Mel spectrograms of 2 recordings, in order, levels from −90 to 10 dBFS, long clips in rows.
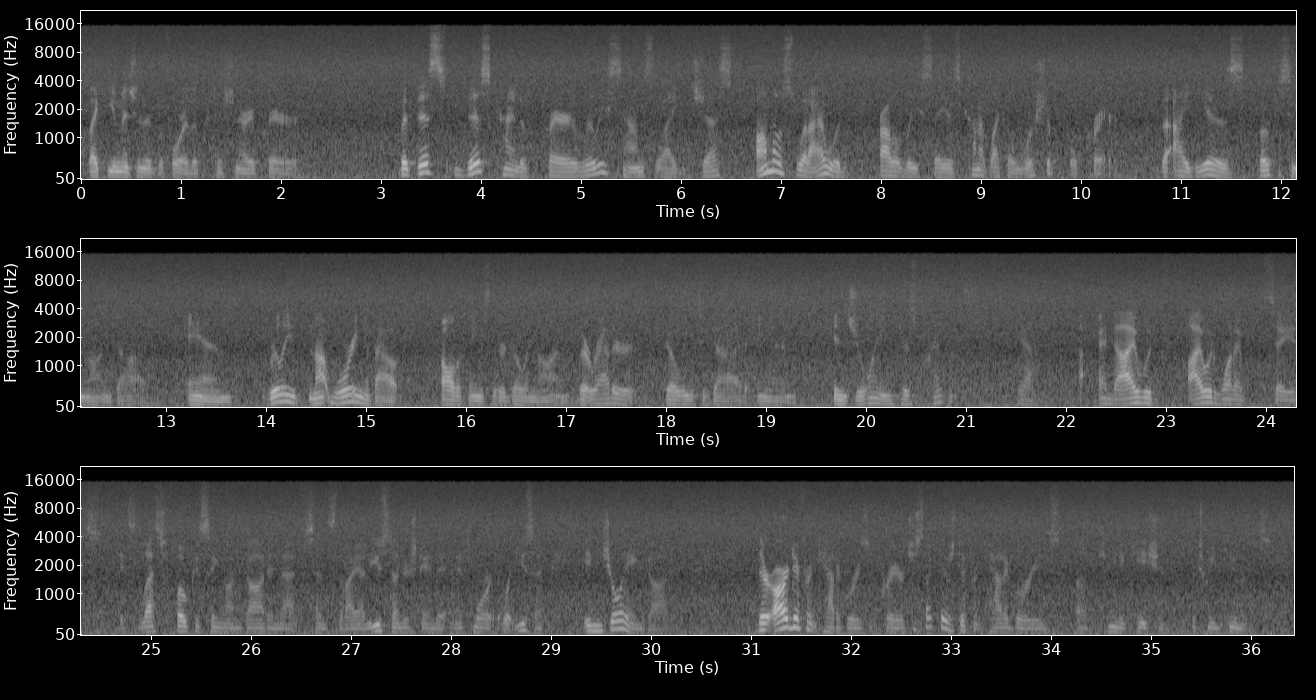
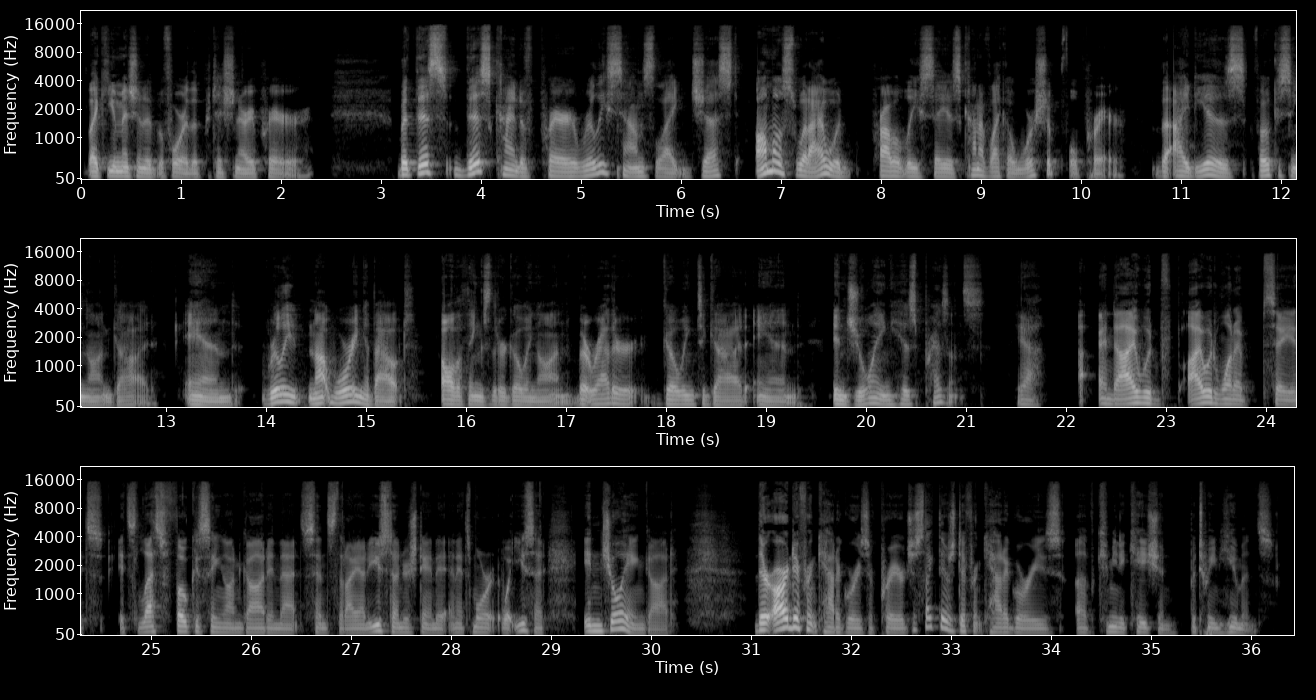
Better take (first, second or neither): second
